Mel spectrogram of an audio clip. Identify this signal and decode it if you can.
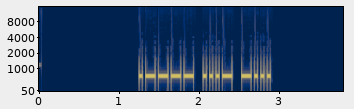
Morse code, heard as a keyed tone, about 30 wpm, 700 Hz. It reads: 1VB
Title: Three Challenging Letter-Number Combinations 30wpm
